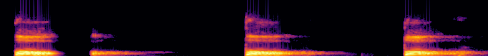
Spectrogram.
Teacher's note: To, to, ya, di apa, ditaruh dulu ujung lidahnya ini dengan pangkal apa namanya, pangkal gigi seri bagian atas, ya, ditaruh dulu, baru kemudian kita lafalkan harokat fathahnya itu, to, to, to, ya. Terasa tebal dan dia tegas tanpa ada hames atau helaan nafas di situ, ya. Bukan to, itu salah. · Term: huruf to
